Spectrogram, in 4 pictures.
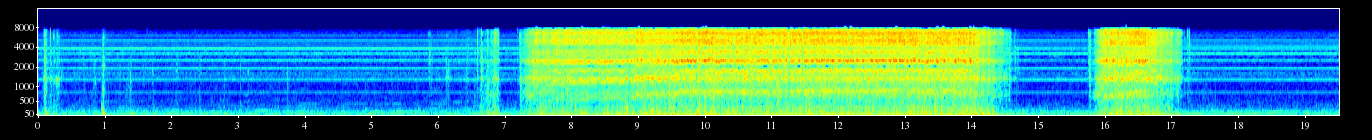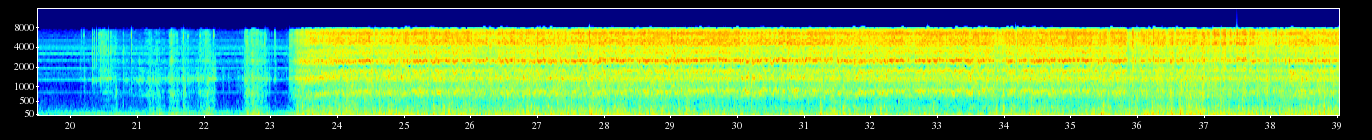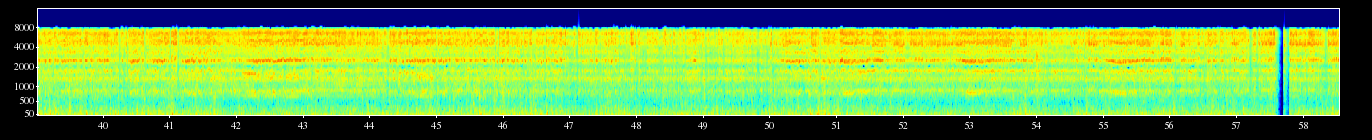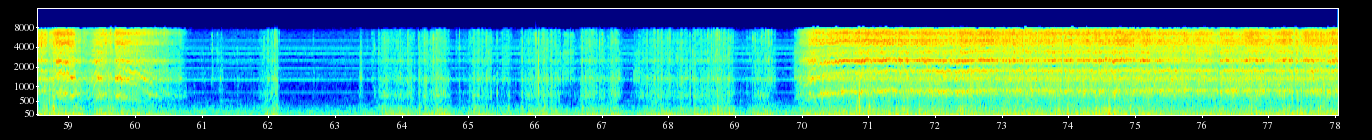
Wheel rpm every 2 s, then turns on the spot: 0, 0, 0, 30, 160, 220, 230, 60, 70, 0, 10, 30, 190, 220, 230, 220, 220, 230, 240, 230, 230, 220, 230, 230, 230, 230, 230, 230, 230, 160, 10, 0, 30, 20, 40, 190, 230, 230, 230.
20-22 64-68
